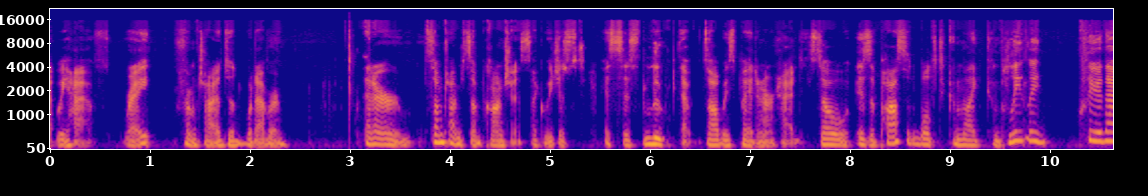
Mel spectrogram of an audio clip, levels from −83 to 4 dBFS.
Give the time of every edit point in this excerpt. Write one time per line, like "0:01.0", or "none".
0:03.6
0:05.4

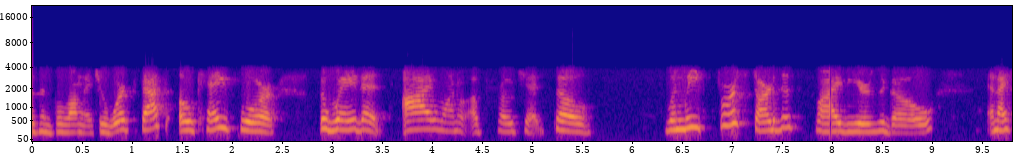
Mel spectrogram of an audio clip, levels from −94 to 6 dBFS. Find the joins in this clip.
0:03.6

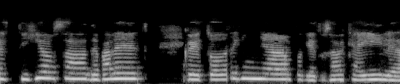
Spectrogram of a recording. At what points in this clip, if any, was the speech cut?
0:01.8
0:02.3

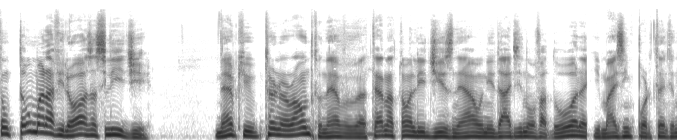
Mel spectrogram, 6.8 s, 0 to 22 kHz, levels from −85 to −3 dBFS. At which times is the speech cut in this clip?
0:01.0
0:02.6
0:03.1
0:04.0
0:05.1
0:05.9

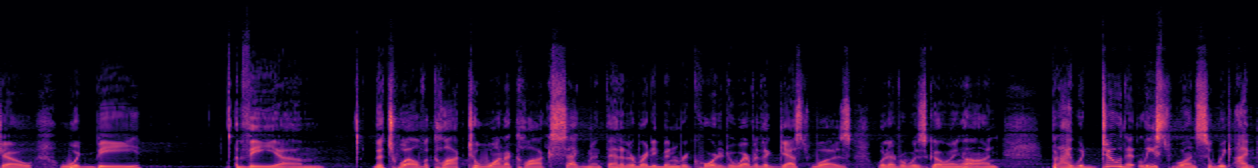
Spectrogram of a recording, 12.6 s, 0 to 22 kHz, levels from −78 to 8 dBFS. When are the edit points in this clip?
0:11.2

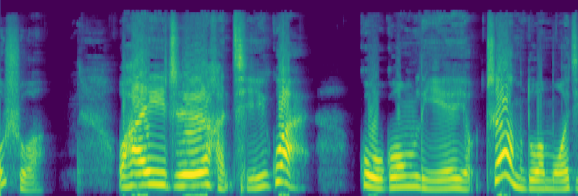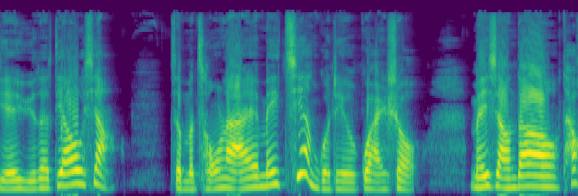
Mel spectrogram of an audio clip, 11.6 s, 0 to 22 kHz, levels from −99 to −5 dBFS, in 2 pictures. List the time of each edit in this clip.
none

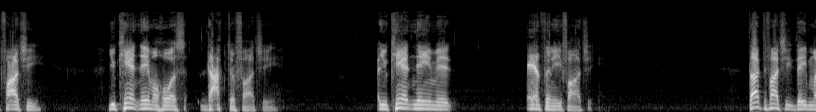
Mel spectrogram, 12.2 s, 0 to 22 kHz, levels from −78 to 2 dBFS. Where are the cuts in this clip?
none

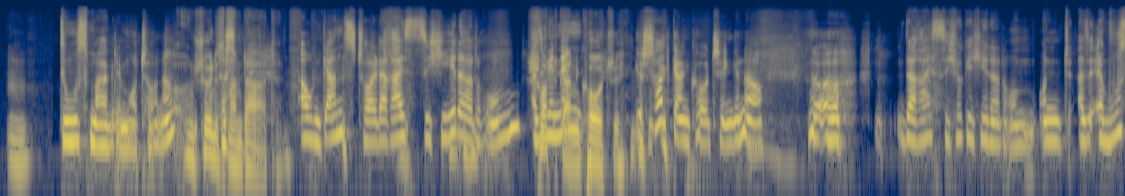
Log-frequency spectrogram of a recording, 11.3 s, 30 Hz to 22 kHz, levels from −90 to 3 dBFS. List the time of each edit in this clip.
0:01.1
0:03.2

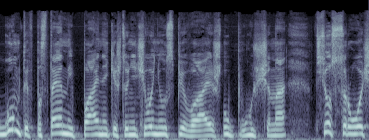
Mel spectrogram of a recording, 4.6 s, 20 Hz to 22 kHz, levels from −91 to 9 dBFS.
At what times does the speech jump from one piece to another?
0:02.8

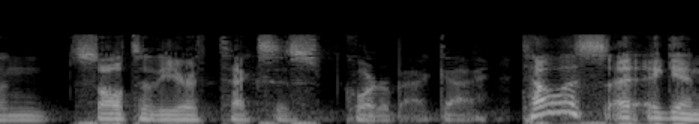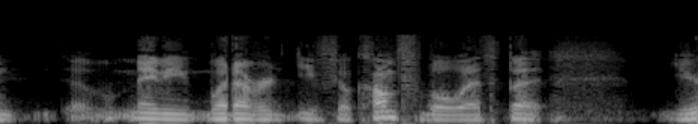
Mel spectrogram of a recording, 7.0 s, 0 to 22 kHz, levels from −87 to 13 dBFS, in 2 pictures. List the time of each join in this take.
0:02.5

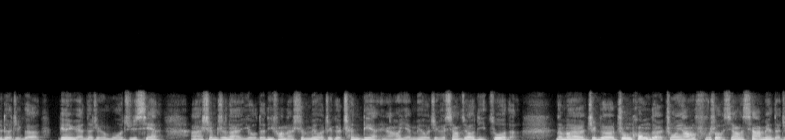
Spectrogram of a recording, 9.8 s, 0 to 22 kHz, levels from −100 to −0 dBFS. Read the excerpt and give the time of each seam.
none

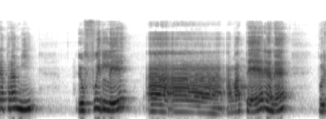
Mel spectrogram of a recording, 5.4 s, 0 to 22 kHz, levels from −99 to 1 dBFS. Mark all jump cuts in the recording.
none

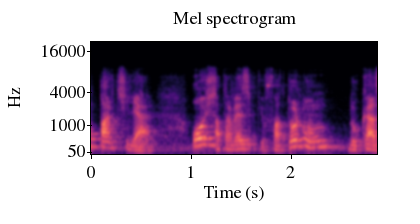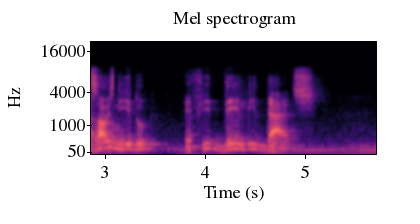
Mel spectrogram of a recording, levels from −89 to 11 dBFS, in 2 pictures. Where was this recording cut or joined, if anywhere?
0:01.2
0:01.6
0:02.1
0:03.1
0:03.8

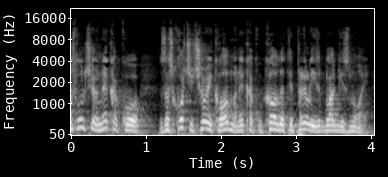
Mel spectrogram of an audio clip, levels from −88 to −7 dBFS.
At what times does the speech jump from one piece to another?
none

